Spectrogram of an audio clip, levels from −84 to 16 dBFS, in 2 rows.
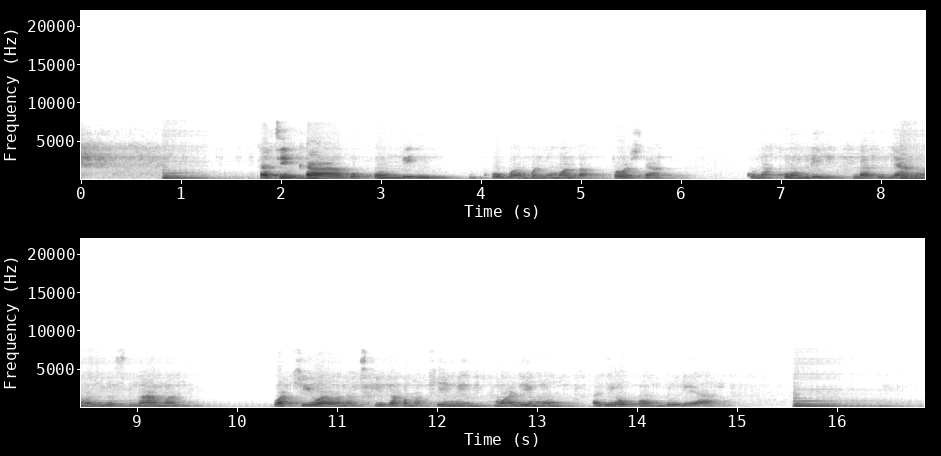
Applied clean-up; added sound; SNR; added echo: neural separator model SepFormer DNS4.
